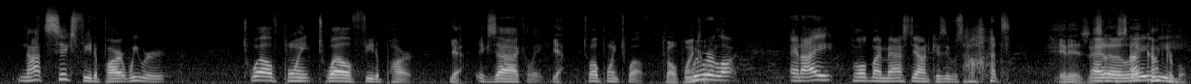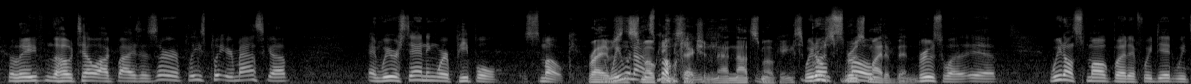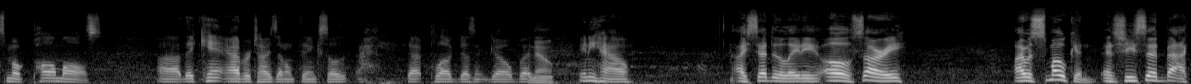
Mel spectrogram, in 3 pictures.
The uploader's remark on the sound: Live at the Vegas Shoot. Live in Las Vegas!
